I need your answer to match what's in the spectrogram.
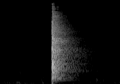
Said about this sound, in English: That clap is to help with my sound editing. Somebody told me I needed to do that, like make a clap. So you can see it visually on the little sound screen when you're editing.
